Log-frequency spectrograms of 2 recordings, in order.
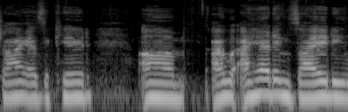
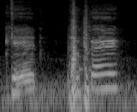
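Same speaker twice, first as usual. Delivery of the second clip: odd slang; 5 semitones higher, 4 dB quieter than usual. Acted. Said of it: "I don't ever talk like that".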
